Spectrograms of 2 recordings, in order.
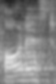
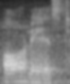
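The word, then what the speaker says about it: honest: তাহলে পরের সেন্টেন্সে আমরা যেতে পারি রহমান ইজ, এটা হনেস্ট নয়, এটা অনেস্ট ম্যান, তাহলে উচ্চারণ কিন্তু এখান থেকে এইচ এর উচ্চারণটা কিন্তু উজ্জ্বল হয়ে গেছে। তাহলে ওই উচ্চারণটা হচ্ছেই না।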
